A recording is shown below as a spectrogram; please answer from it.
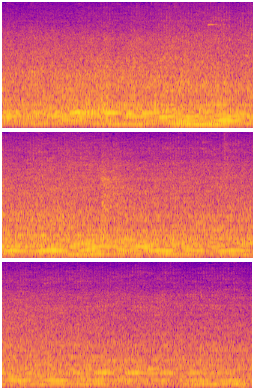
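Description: A small engine running steadily at an even speed, its hum wavering slightly in level.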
